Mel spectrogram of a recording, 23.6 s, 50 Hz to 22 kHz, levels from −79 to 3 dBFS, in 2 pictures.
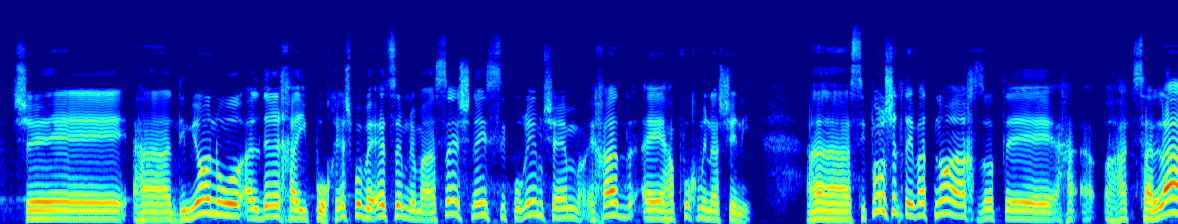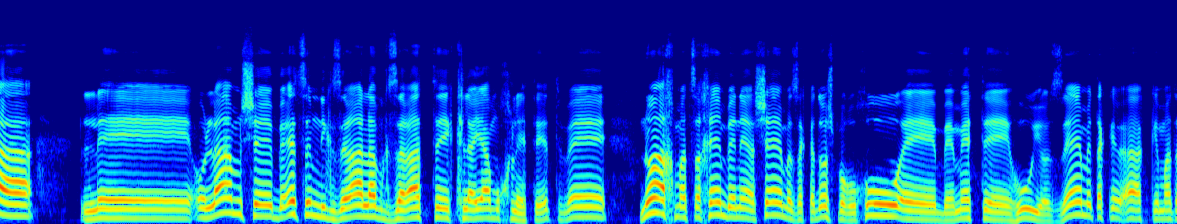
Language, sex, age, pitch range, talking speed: Hebrew, male, 40-59, 140-190 Hz, 110 wpm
